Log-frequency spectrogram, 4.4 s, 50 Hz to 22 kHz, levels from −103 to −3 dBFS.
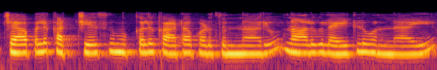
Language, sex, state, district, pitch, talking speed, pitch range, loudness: Telugu, male, Telangana, Hyderabad, 230 Hz, 125 wpm, 210-240 Hz, -18 LUFS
